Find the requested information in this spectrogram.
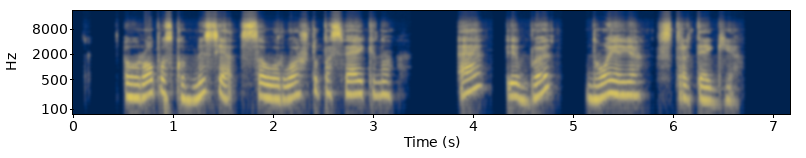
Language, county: Lithuanian, Kaunas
